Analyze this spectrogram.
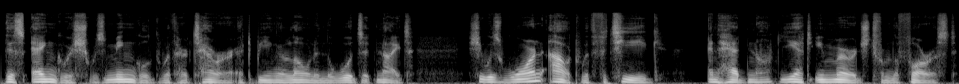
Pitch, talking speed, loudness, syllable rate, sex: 95 Hz, 180 wpm, -19 LUFS, 4.6 syllables/s, male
